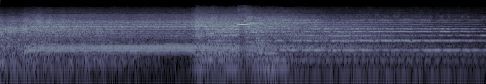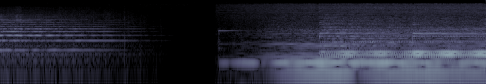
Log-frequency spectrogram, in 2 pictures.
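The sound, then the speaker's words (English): A loud, sustained train whistle blares for several seconds and fades out, then after a brief silence a second long, deep whistle blast sounds. No one speaks. “Train. I don't want to get back on that train.”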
